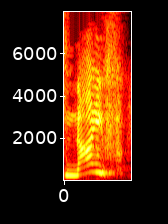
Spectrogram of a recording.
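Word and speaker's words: knife: next आओ के कहां का साइलेंट है, देखो तो इट्स नाइफ, नाइफ कहा का, नाइफ नहीं कहा है, देखो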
